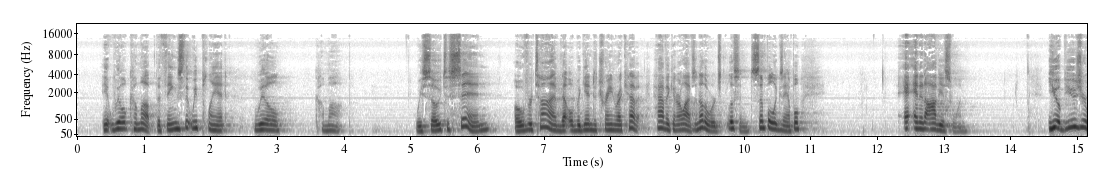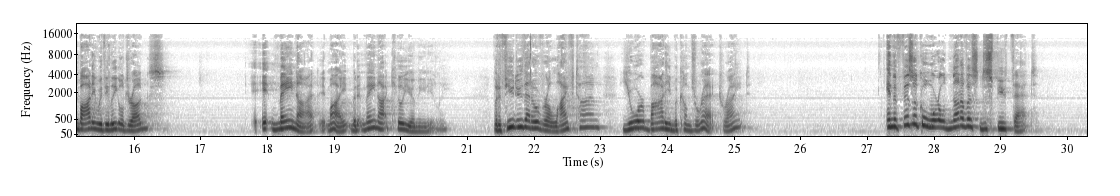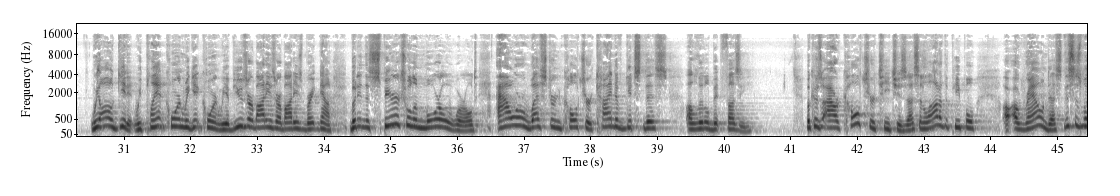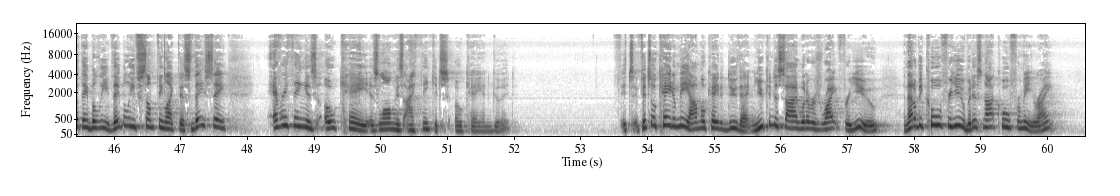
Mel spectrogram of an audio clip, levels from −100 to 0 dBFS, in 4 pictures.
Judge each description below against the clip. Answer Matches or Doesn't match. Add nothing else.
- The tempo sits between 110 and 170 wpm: Doesn't match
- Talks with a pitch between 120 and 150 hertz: Doesn't match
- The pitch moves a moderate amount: Doesn't match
